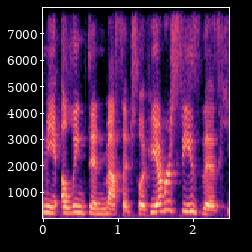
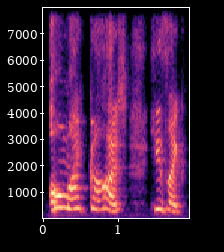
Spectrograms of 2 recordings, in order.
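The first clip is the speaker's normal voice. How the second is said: shocked realization; 9 semitones higher than usual. Retold or imitated. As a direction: act out the man's shock at seeing her bio. Man realizes she's the speaker.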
